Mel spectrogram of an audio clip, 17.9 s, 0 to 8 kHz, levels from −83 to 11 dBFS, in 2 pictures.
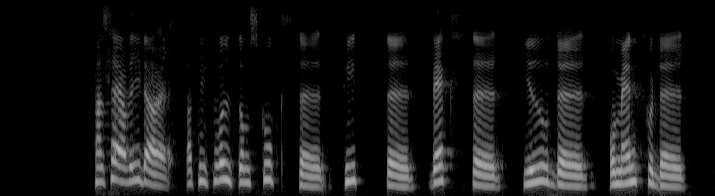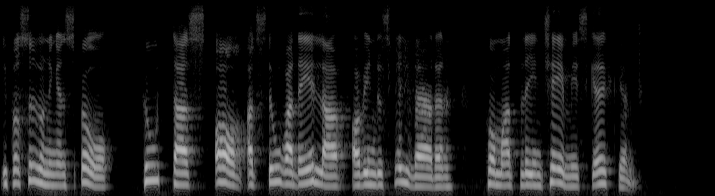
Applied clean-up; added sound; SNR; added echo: neural mask model DeepFilterNet 3.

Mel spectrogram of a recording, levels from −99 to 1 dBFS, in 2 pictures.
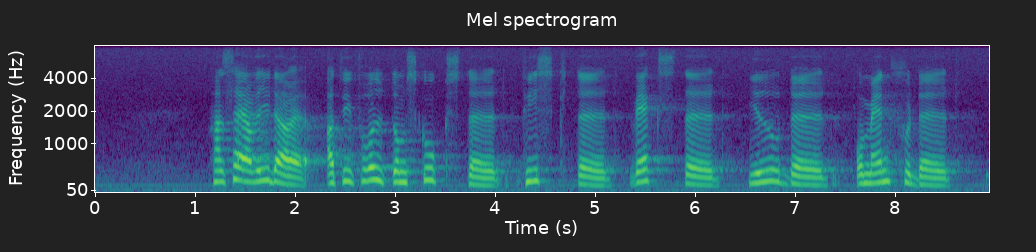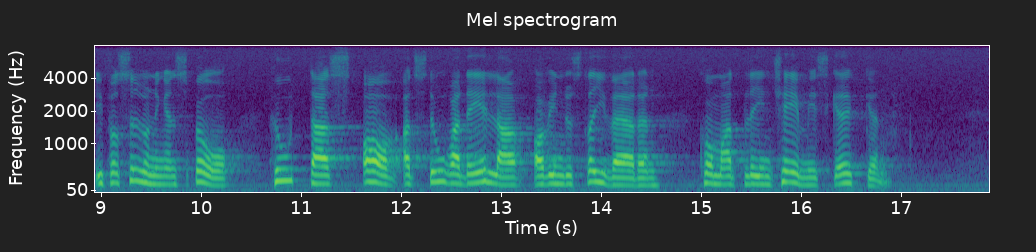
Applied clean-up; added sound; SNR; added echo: none; none; none; none.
